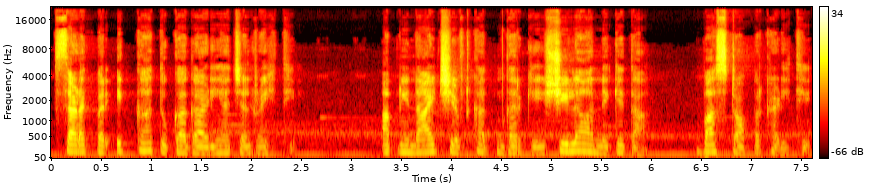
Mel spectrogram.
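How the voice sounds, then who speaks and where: A man's voice: mid-range voice, normal speed, slight background noise. A man narrating a scripted horror story, with music playing underneath.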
